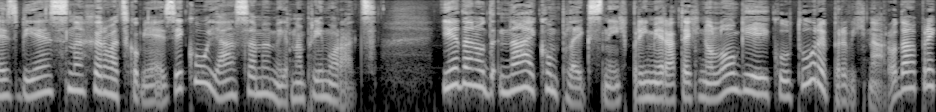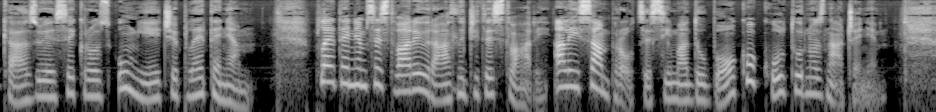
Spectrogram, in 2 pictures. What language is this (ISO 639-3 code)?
hrv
